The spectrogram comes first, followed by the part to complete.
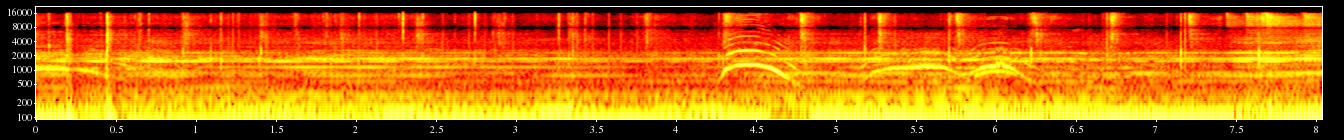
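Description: Live rock band playing loud through stage amplification, electric guitars and bass holding heavy sustained notes with drums, several sharp hits just after the start. Two short rising-and-falling cries cut through about halfway and near six seconds.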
